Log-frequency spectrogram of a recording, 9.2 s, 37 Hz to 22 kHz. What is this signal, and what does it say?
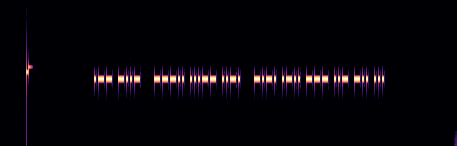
Morse code, heard as a keyed tone, about 30 wpm, 700 Hz. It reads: WX 83F CLOUDS
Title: Practice QSO - Exchange 2 - Info - 30wpm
